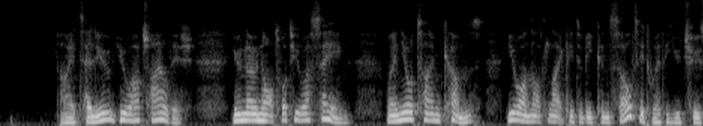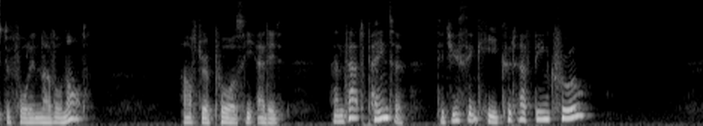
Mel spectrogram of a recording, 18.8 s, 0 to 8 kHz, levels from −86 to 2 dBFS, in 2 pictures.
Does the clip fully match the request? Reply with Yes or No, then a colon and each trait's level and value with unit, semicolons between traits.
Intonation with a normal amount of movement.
No: wide, 7.3 semitones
